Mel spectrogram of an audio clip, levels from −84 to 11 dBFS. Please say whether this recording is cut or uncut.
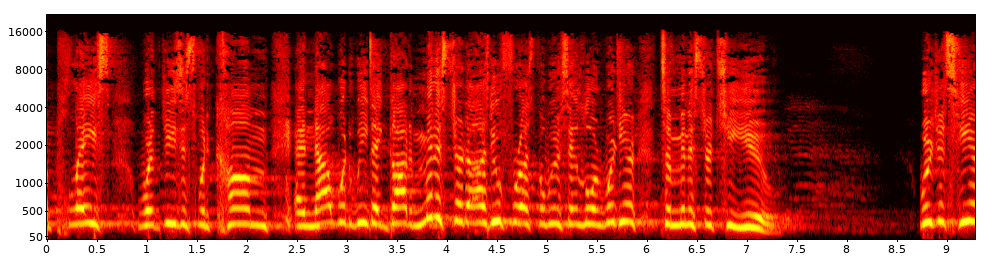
cut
